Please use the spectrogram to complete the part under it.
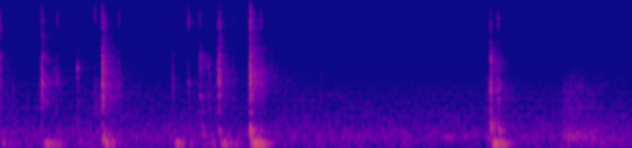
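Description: Fast bursts of keystrokes clatter on a computer keyboard as a command is typed into a command prompt, with clustered clicks and brief pauses, close and fairly quiet with no talking.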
